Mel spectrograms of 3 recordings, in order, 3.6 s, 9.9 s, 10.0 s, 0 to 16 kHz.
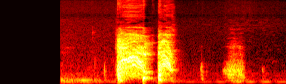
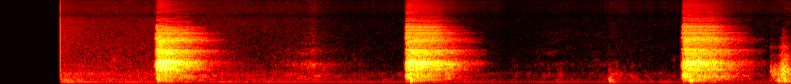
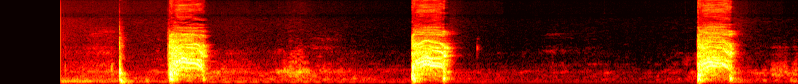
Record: cough_length: 3.6 s
cough_amplitude: 27888
cough_signal_mean_std_ratio: 0.36
exhalation_length: 9.9 s
exhalation_amplitude: 19928
exhalation_signal_mean_std_ratio: 0.31
three_cough_length: 10.0 s
three_cough_amplitude: 30145
three_cough_signal_mean_std_ratio: 0.32
survey_phase: beta (2021-08-13 to 2022-03-07)
age: 18-44
gender: Male
wearing_mask: 'No'
symptom_runny_or_blocked_nose: true
smoker_status: Never smoked
respiratory_condition_asthma: false
respiratory_condition_other: false
recruitment_source: REACT
submission_delay: 2 days
covid_test_result: Negative
covid_test_method: RT-qPCR
influenza_a_test_result: Negative
influenza_b_test_result: Negative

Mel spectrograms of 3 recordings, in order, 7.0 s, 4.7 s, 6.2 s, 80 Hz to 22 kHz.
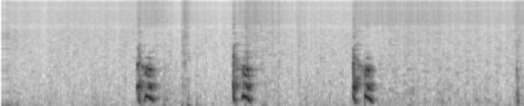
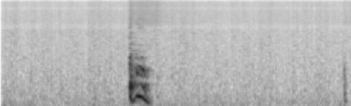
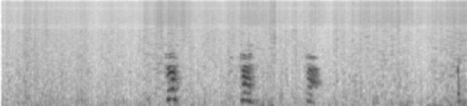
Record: three_cough_length: 7.0 s
three_cough_amplitude: 22918
three_cough_signal_mean_std_ratio: 0.3
cough_length: 4.7 s
cough_amplitude: 29486
cough_signal_mean_std_ratio: 0.23
exhalation_length: 6.2 s
exhalation_amplitude: 8691
exhalation_signal_mean_std_ratio: 0.36
survey_phase: beta (2021-08-13 to 2022-03-07)
age: 45-64
gender: Female
wearing_mask: 'No'
symptom_sore_throat: true
symptom_onset: 11 days
smoker_status: Never smoked
respiratory_condition_asthma: false
respiratory_condition_other: false
recruitment_source: REACT
submission_delay: 3 days
covid_test_result: Negative
covid_test_method: RT-qPCR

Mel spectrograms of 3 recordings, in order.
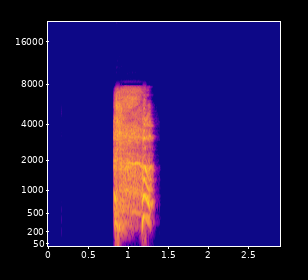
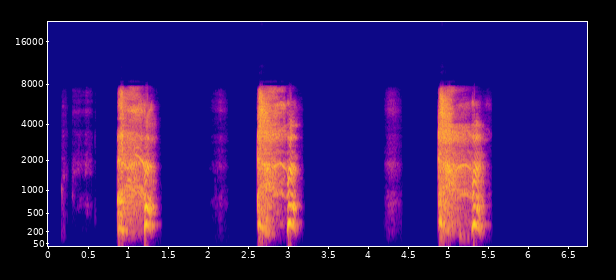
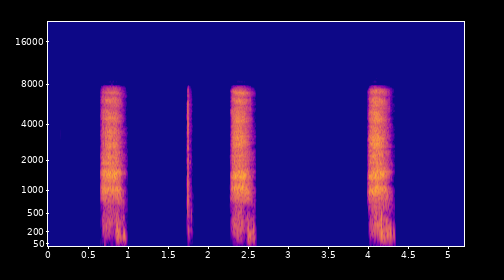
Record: cough_length: 2.9 s
cough_amplitude: 31738
cough_signal_mean_std_ratio: 0.33
three_cough_length: 6.7 s
three_cough_amplitude: 32767
three_cough_signal_mean_std_ratio: 0.37
exhalation_length: 5.2 s
exhalation_amplitude: 22536
exhalation_signal_mean_std_ratio: 0.29
survey_phase: alpha (2021-03-01 to 2021-08-12)
age: 45-64
gender: Female
wearing_mask: 'No'
symptom_none: true
smoker_status: Never smoked
respiratory_condition_asthma: false
respiratory_condition_other: false
recruitment_source: REACT
submission_delay: 2 days
covid_test_result: Negative
covid_test_method: RT-qPCR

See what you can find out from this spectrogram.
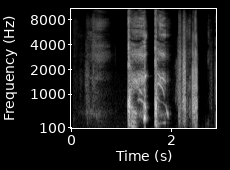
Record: cough_length: 2.9 s
cough_amplitude: 32768
cough_signal_mean_std_ratio: 0.37
survey_phase: beta (2021-08-13 to 2022-03-07)
age: 18-44
gender: Female
wearing_mask: 'No'
symptom_cough_any: true
symptom_new_continuous_cough: true
symptom_runny_or_blocked_nose: true
symptom_shortness_of_breath: true
symptom_sore_throat: true
symptom_fatigue: true
symptom_headache: true
symptom_change_to_sense_of_smell_or_taste: true
symptom_other: true
symptom_onset: 3 days
smoker_status: Never smoked
respiratory_condition_asthma: false
respiratory_condition_other: false
recruitment_source: Test and Trace
submission_delay: 1 day
covid_test_result: Positive
covid_test_method: ePCR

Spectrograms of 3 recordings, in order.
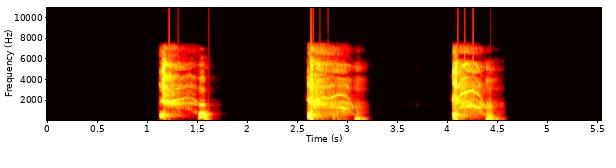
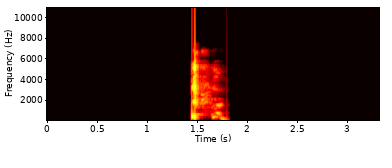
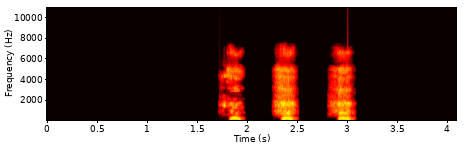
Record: three_cough_length: 5.5 s
three_cough_amplitude: 29863
three_cough_signal_mean_std_ratio: 0.34
cough_length: 3.3 s
cough_amplitude: 20773
cough_signal_mean_std_ratio: 0.14
exhalation_length: 4.1 s
exhalation_amplitude: 4649
exhalation_signal_mean_std_ratio: 0.29
survey_phase: beta (2021-08-13 to 2022-03-07)
age: 65+
gender: Female
wearing_mask: 'No'
symptom_none: true
smoker_status: Never smoked
respiratory_condition_asthma: false
respiratory_condition_other: false
recruitment_source: REACT
submission_delay: 5 days
covid_test_result: Negative
covid_test_method: RT-qPCR
influenza_a_test_result: Negative
influenza_b_test_result: Negative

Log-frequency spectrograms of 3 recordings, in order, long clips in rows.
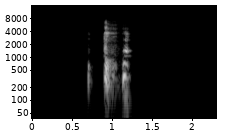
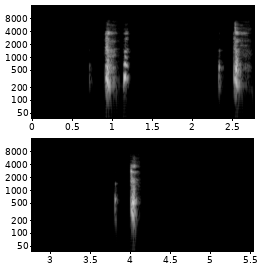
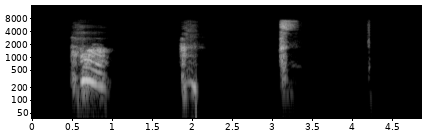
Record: cough_length: 2.3 s
cough_amplitude: 14729
cough_signal_mean_std_ratio: 0.2
three_cough_length: 5.5 s
three_cough_amplitude: 15263
three_cough_signal_mean_std_ratio: 0.17
exhalation_length: 4.9 s
exhalation_amplitude: 9891
exhalation_signal_mean_std_ratio: 0.29
survey_phase: beta (2021-08-13 to 2022-03-07)
age: 45-64
gender: Female
wearing_mask: 'No'
symptom_none: true
smoker_status: Never smoked
respiratory_condition_asthma: false
respiratory_condition_other: true
recruitment_source: Test and Trace
submission_delay: 0 days
covid_test_result: Negative
covid_test_method: LFT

